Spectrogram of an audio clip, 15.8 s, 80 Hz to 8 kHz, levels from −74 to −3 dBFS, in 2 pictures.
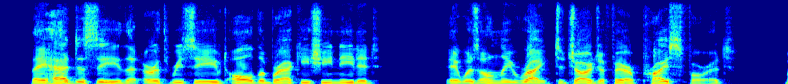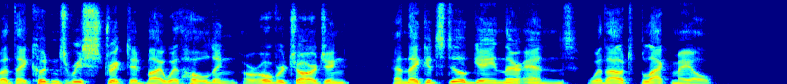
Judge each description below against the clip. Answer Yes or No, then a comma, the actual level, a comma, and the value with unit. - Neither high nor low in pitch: No, low, 125 Hz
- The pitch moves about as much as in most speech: Yes, average, 3.9 semitones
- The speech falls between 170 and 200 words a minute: No, average, 155 wpm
